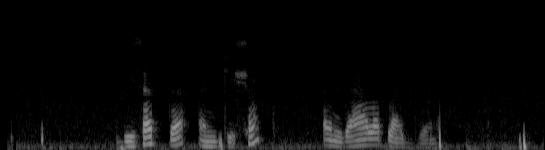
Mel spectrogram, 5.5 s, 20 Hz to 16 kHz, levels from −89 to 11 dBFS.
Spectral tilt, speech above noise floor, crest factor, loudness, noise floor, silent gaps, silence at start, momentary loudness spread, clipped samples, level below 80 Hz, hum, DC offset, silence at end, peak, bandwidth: -10 dB/octave; 27 dB; 22 dB; -43 LUFS; -68 dBFS; none; 0.4 s; 18 LU; under 0.1%; -60 dBFS; none; under 0.1%; 0.15 s; -22 dBFS; 8.6 kHz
